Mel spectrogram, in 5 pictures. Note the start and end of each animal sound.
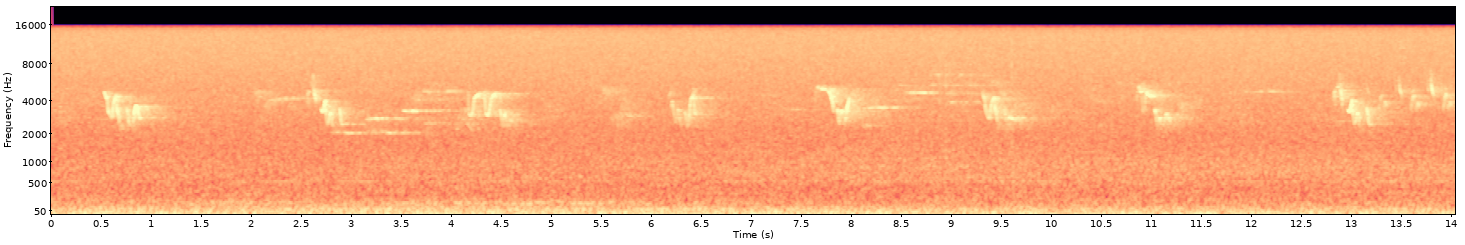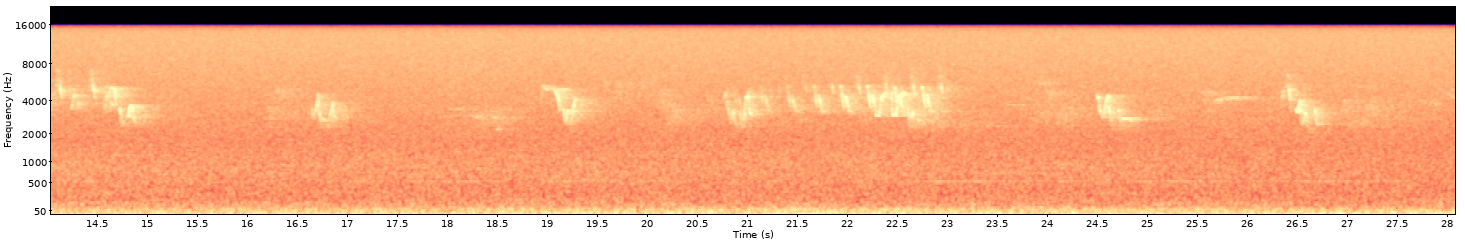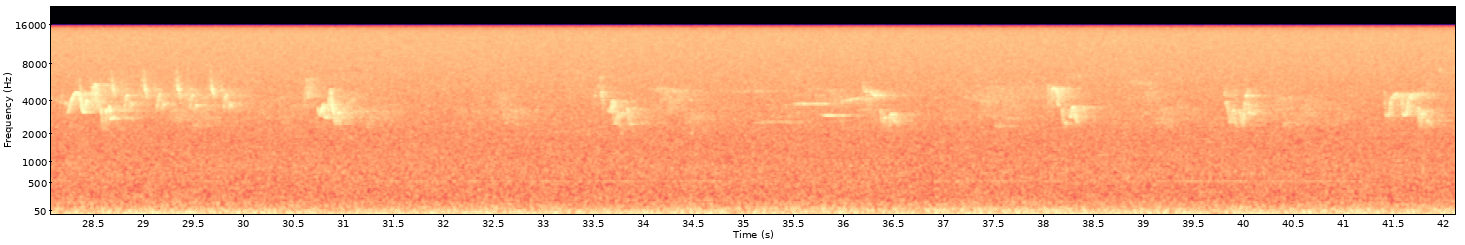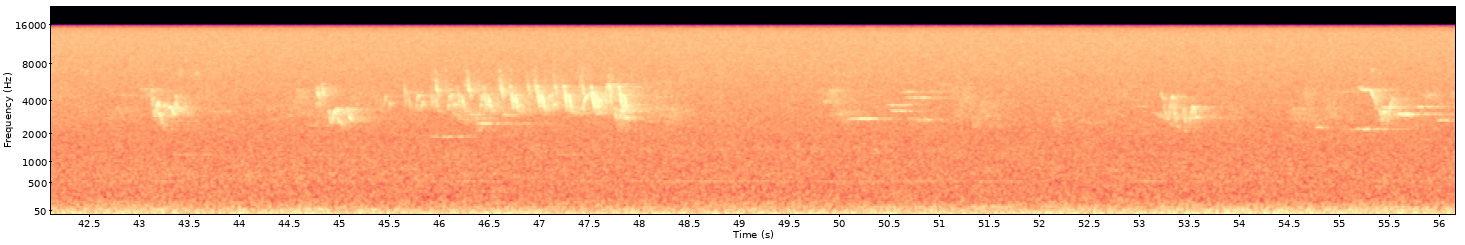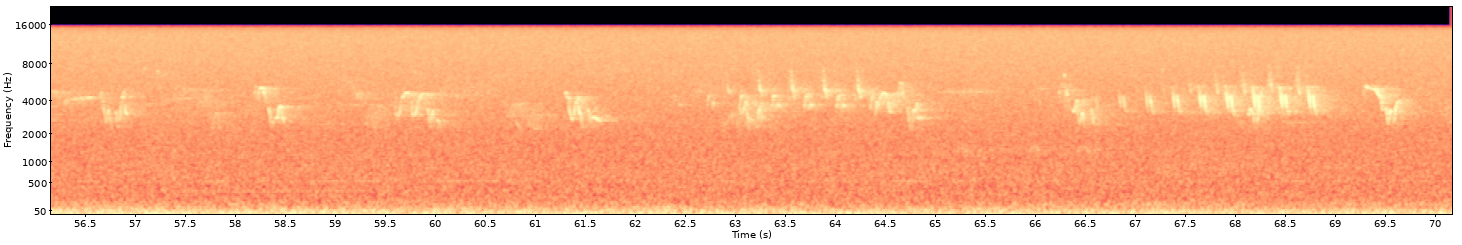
0.0s-34.6s: Red-eyed Vireo (Vireo olivaceus)
2.5s-4.1s: Hermit Thrush (Catharus guttatus)
7.9s-9.5s: Hermit Thrush (Catharus guttatus)
13.0s-14.9s: Ovenbird (Seiurus aurocapilla)
21.0s-22.9s: Ovenbird (Seiurus aurocapilla)
28.1s-30.0s: Ovenbird (Seiurus aurocapilla)
34.8s-36.5s: Hermit Thrush (Catharus guttatus)
36.0s-70.2s: Red-eyed Vireo (Vireo olivaceus)
45.3s-48.3s: Ovenbird (Seiurus aurocapilla)
49.7s-51.3s: Hermit Thrush (Catharus guttatus)
54.9s-56.5s: Hermit Thrush (Catharus guttatus)
62.6s-65.0s: Ovenbird (Seiurus aurocapilla)
66.5s-69.2s: Ovenbird (Seiurus aurocapilla)

